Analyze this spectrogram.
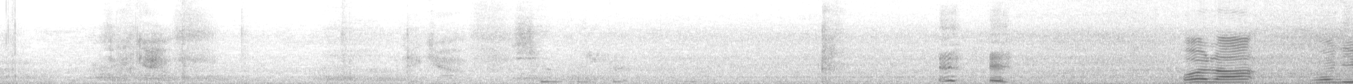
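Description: A boy talks close to the microphone with animation.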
